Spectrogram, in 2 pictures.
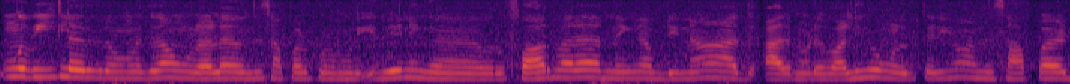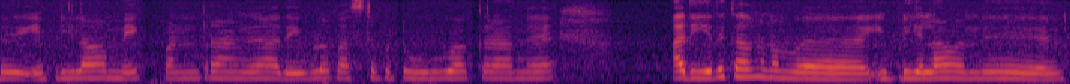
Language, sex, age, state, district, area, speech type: Tamil, female, 60+, Tamil Nadu, Mayiladuthurai, rural, spontaneous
